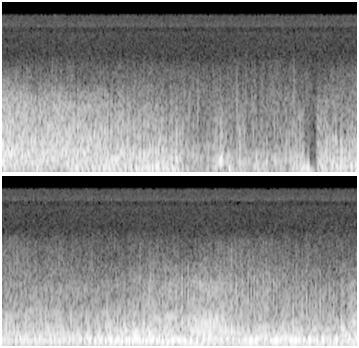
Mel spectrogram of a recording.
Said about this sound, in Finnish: Sarjan juuri tässä kohti konekiväärillä. Miehet riensivät nopeasti kirkolle suojien ympäriltä, niin minä en kerennyt muuta kuin pistää, kun tämä ampuva juuri meidän radioautoamme kohti.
